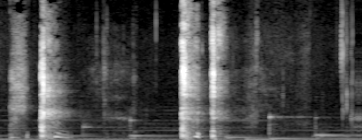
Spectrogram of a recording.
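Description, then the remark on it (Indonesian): Several sharp coughs in a quick irregular series, loud against a quiet background with a faint steady hum. “maaf batuk oke okay.”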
